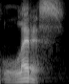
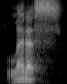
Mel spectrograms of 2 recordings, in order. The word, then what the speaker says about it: lettuce: you pronounce letters verse lettuce uh they sound the same to you letters letters so in american english you can definitely hear that our letter letters lettuce sounds like let us let us letters lettuce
